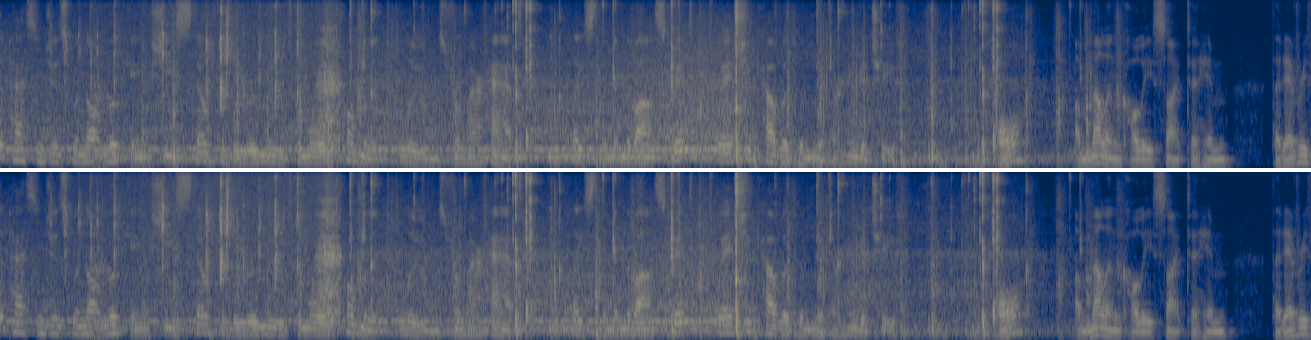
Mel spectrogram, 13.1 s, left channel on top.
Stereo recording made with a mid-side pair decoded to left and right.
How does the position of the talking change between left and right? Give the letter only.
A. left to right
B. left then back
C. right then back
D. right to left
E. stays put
E.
